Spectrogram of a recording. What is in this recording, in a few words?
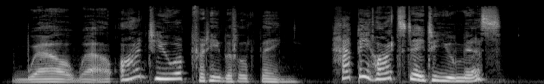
Holiday Hello High Elf Female; Unused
